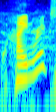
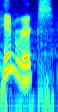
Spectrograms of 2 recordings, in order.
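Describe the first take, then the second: First: The first syllable has the vowel of 'high'. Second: The first syllable has the vowel of 'hin'. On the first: This is the common but mistaken pronunciation. The speaker calls it wrong. "I think in the past I've I pronounced it Heinrichs" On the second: This is how the name is actually pronounced. The speaker calls it right. "I was told by your coach it is in fact Hinrichs"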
